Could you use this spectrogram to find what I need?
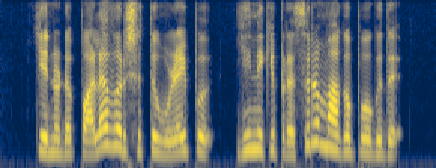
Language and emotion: Tamil, happy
